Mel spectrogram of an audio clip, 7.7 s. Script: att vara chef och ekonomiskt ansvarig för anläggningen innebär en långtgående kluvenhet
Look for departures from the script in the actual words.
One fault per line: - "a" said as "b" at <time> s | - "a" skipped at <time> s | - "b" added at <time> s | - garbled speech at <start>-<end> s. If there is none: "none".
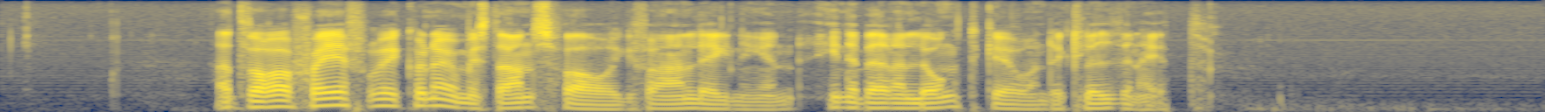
none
